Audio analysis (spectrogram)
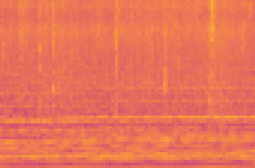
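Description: Steady rain patters on a hard surface, a continuous wash of drops with a few sharper splashes standing out, alongside a low sustained hum and no voices.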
